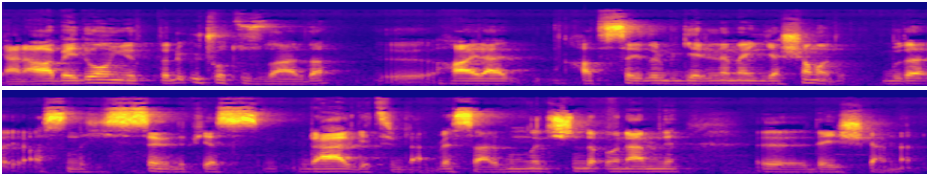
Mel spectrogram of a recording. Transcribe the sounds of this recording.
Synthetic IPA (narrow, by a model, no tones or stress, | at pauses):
jʔa̰ːniaːbed̪io̞njɯlˠkʰlˠaɾɯʔyt͡ʃʰo̞t̪ʰuzlˠaɾd̪a | ɯ̰haːlʲaːhat̪ʰɯ̥sajɯlˠɯɾbiɟe̞lʲilʲe̞mɛjaʃamad̪ɯ | bud̪aa̰slˠɯnd̪aɦisi̥se̞ned̪ʲipʰijasḁɾealʲɟe̞t̪ʰiɾilʲæ̰ɾvɛsaːjɾɛbunlˠaɾit͡ʃʰind̪ɛʔø̞næmlʲiː | d̪e̞jiʃcʰæ̰nlʲæ̰ɾ̥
